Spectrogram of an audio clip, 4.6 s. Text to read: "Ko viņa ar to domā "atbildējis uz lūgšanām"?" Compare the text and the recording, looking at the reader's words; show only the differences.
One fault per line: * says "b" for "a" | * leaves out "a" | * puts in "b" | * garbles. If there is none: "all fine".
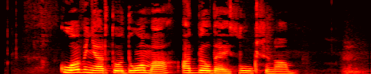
* leaves out "uz"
